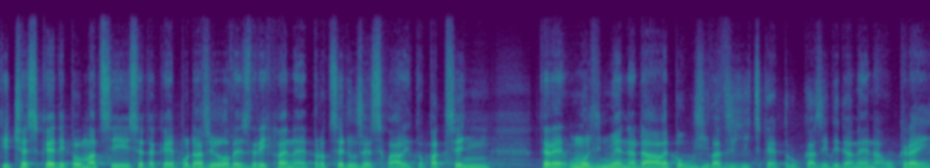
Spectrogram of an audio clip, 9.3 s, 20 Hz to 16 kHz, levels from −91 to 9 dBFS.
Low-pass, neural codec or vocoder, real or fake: 14.4 kHz; autoencoder, 48 kHz, 32 numbers a frame, DAC-VAE, trained on Japanese speech; fake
